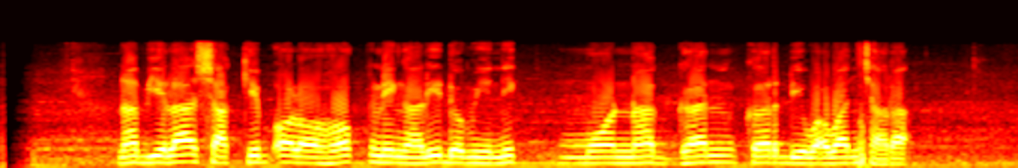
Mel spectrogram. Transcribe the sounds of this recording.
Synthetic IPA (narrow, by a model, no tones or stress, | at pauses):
nabilasakibɔlɔɦɔk̚niŋalidɔminik̚mɔnaɡankɨrdiwawaɲt͡ʃaɾa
